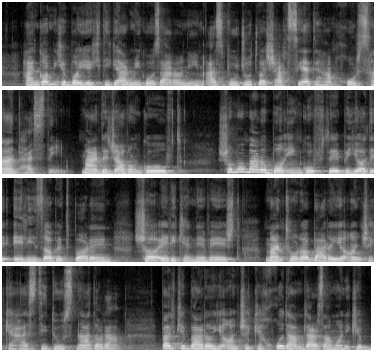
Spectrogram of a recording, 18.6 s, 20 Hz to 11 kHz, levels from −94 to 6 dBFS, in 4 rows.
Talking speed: 140 wpm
